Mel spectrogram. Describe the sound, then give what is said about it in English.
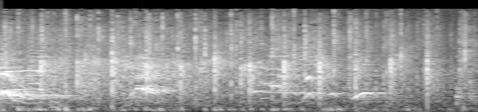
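An audience applauds with dense, steady clapping that lasts the whole stretch, loud and even, with a few raised voices and whoops rising over the applause. “That's why he wants a big round of applause.”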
